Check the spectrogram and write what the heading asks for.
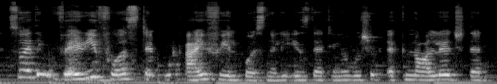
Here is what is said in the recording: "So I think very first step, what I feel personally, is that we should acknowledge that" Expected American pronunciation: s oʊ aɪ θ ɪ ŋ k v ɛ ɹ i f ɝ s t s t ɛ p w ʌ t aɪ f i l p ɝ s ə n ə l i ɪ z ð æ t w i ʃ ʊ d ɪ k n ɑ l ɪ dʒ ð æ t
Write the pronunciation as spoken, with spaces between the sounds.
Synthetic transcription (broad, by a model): s oʊ aɪ t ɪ ŋ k v ɛ ɹ i f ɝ t s t ɛ p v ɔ t aɪ f i l p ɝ s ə n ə l i ɪ z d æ t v i ʃ ʊ d ɪ k n ɑ l ɪ dʒ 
